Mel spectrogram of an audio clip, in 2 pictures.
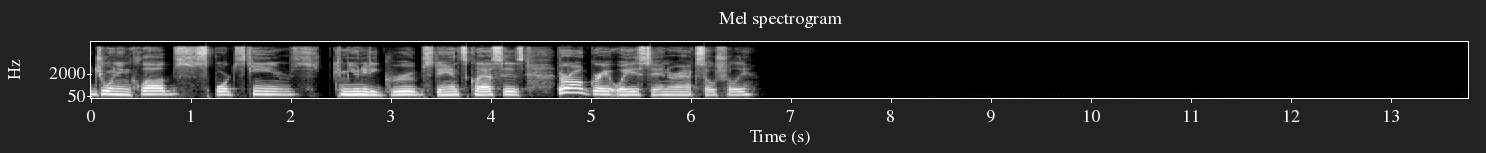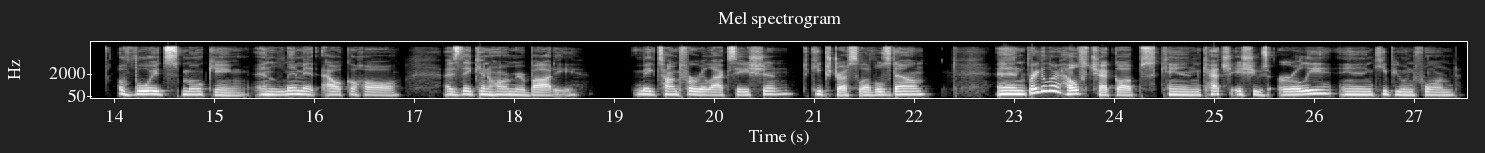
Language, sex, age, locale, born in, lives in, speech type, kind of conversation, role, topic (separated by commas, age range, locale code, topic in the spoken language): English, male, 40-44, en-US, United States, United States, read, expert-assistant, expert, What steps can I take to practice a healthy lifestyle?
